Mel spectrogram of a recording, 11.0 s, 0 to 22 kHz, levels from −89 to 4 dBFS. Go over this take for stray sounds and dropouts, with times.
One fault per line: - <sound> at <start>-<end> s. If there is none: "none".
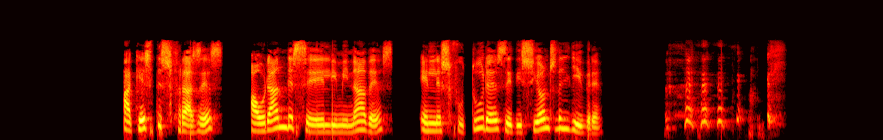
- laugh at 8.3-9.8 s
